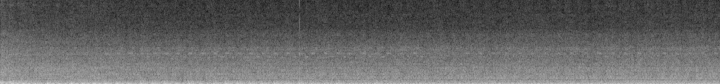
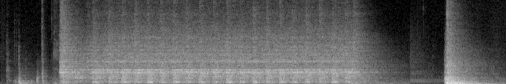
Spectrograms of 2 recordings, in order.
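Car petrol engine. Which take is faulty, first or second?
first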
